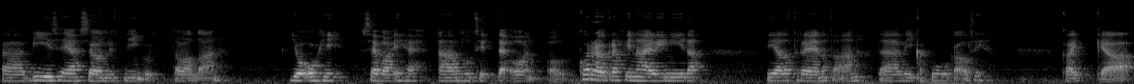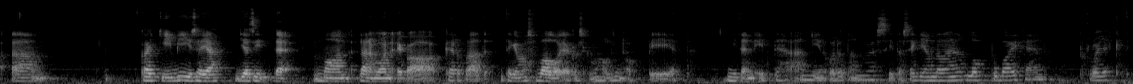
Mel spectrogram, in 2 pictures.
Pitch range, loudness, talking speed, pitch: 155-175 Hz, -34 LUFS, 145 wpm, 165 Hz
